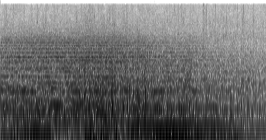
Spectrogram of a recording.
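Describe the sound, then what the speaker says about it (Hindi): Steady rain falls outside, a soft continuous wash of drops pattering on surfaces at moderate distance, with a low rumble and faint tonal background underneath and no voices. "बाहर बारिश हो रही है।"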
